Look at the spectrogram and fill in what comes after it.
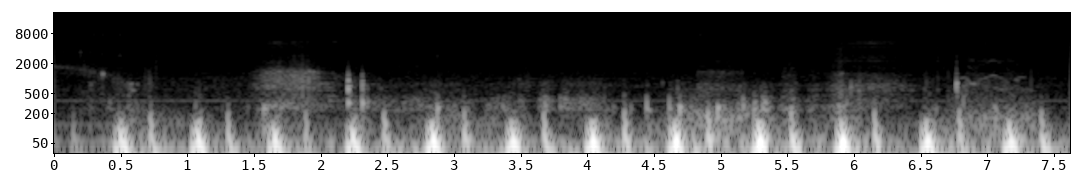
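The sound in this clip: A fast heartbeat heard with an ear pressed against a chest, a steady run of many deep, muffled low thumps repeating at a quick, even pace.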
